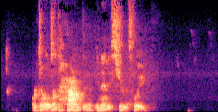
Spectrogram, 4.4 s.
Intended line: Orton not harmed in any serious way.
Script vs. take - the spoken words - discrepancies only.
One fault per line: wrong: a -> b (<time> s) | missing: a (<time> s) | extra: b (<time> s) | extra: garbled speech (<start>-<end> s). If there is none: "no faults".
no faults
